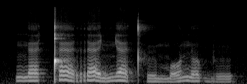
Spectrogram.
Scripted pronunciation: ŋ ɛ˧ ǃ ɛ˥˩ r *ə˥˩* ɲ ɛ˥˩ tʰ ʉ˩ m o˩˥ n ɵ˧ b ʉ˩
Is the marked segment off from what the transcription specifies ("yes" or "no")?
yes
